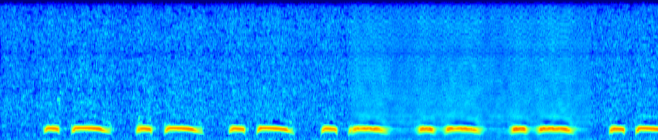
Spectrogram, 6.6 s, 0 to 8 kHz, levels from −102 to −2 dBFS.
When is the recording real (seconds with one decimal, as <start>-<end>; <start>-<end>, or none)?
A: 0.0-3.5; 5.9-6.6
